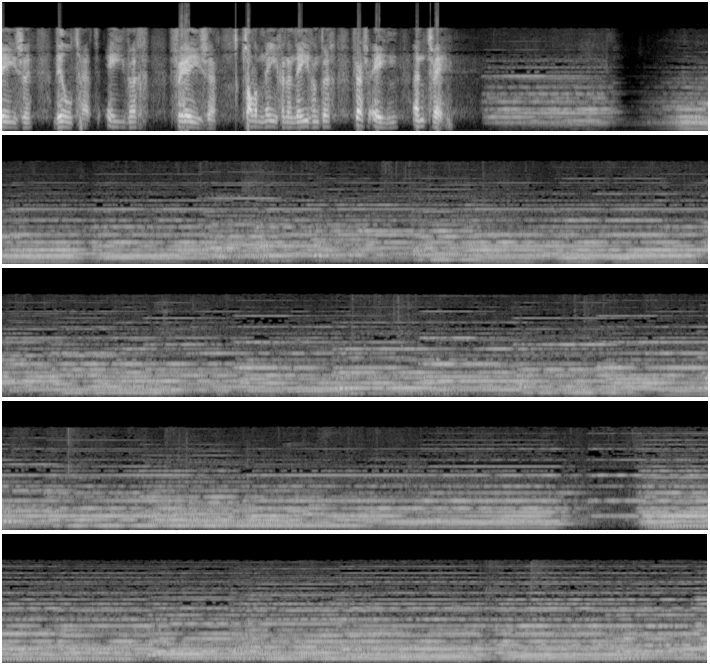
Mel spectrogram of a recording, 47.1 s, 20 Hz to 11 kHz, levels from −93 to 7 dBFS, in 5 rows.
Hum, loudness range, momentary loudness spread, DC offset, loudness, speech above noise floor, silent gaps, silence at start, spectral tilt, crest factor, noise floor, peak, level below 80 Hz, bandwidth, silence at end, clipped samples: none; 11 LU; 13 LU; under 0.1%; -21 LUFS; 38 dB; none; 0 s; -6 dB/octave; 22 dB; -54 dBFS; 0 dBFS; -60 dBFS; 11 kHz; 0 s; under 0.1%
